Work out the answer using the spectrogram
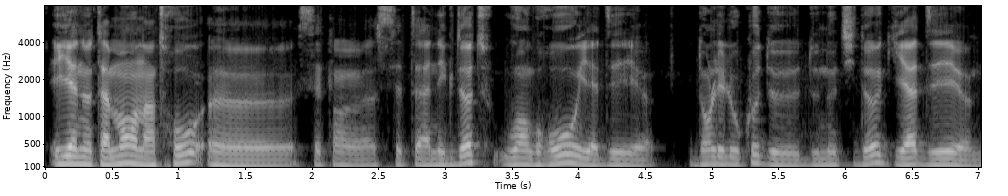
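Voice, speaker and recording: Hesitant man chatting about news. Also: mid-range voice. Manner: hesitant, many fillers and restarts. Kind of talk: casual news chat.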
